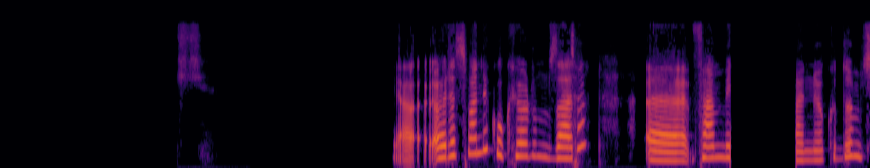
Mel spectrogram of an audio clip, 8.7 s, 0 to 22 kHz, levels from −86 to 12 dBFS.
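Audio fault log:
5.72–5.74 s, compressed frames skipped: the speech jumps ahead by roughly 150 ms, around seven frames of about 21.3 ms each, gone from the stream.
7.31–7.97 s, audio dropout to silence: the speech cuts out for about 660 ms into dead digital silence with no room tone at all, then comes straight back. Whatever was said there is lost. The likely cause is the input briefly disconnecting or muting while recording carried on writing silence.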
